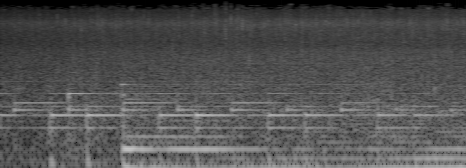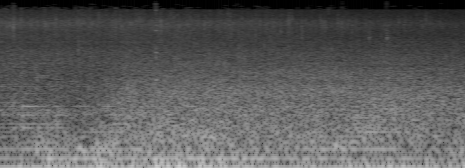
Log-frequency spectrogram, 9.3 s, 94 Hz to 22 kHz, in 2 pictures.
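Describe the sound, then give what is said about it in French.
Steady rain patters and hisses, building into a dense, heavier downpour toward the end, with a low droning tone running underneath at the start. No one speaks. “mais après 20 minutes de ce type de pluie, les cascades vont commencer à couler”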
